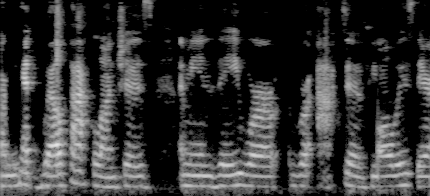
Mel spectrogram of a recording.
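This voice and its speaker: Very deep and low in pitch, a woman's voice has a bright, sharp tone and a fairly slow pace. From Bahamas. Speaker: physician. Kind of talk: interview.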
